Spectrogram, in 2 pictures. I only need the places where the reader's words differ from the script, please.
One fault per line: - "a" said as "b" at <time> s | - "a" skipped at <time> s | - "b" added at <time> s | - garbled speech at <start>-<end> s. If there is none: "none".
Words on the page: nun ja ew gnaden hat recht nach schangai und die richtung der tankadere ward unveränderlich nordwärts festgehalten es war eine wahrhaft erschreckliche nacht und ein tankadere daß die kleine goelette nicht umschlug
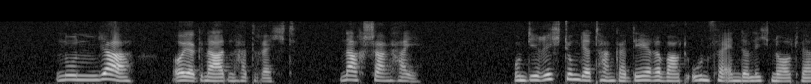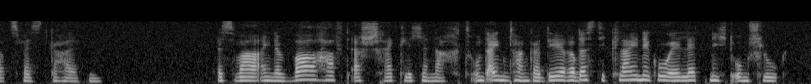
none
